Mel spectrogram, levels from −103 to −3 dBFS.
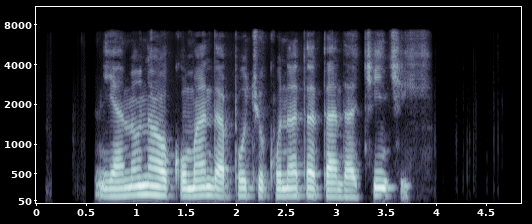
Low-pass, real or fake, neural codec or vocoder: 7.2 kHz; fake; codec, 16 kHz, 4 kbps, X-Codec, HuBERT features, trained on balanced general audio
